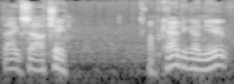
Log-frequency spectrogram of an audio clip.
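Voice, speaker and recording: An actor playing a kindly, shrewd older police constable in a radio drama, homely and plain-spoken. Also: male voice, medium pitch, moderate pace, a little hiss or hum, natural voice. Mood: firm, wry. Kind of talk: radio drama acting with some narration.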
